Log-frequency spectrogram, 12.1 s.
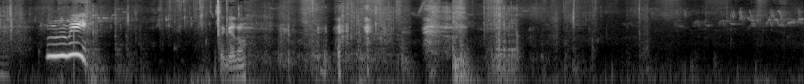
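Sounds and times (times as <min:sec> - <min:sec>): faint bird chirps: 0:09.3 - 0:12.0.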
